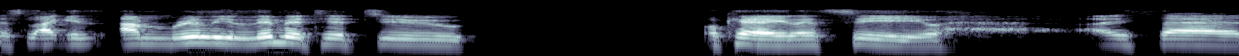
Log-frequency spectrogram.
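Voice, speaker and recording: A man with a German accent speaks at a very slow pace, fairly high in pitch with fairly even intonation. The background is quiet. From Germany. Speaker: band vocalist. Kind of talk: casual chat. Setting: live stream.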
